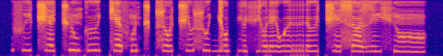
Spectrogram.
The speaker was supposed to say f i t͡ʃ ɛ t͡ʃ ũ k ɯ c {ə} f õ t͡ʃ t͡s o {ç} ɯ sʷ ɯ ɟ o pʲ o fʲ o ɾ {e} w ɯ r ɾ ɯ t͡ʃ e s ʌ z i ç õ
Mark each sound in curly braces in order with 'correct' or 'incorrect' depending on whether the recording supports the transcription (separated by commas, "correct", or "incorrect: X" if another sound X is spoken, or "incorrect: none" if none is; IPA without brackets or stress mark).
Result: incorrect: ɛ, incorrect: t͡ʃ, correct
